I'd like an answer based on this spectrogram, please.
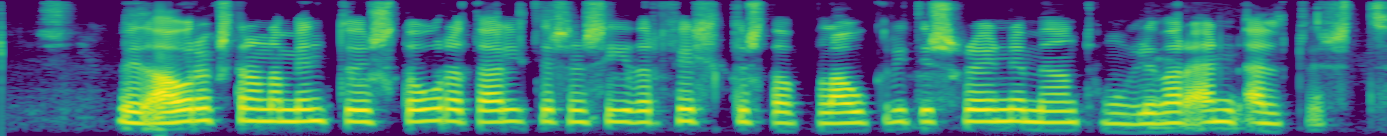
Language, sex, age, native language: Icelandic, female, 40-49, Icelandic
